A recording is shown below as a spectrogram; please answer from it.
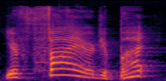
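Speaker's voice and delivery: high, drawn-out mock scream; imitated scream. Princess screaming to Lemongrab from the window, mock high yell. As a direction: yell it slowly, way up high, as an impression. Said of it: "and screams to Lemongrab".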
